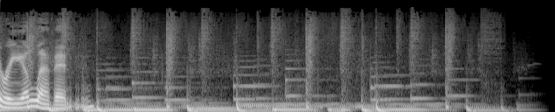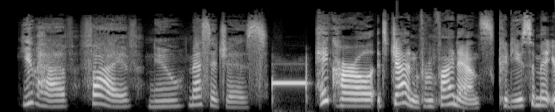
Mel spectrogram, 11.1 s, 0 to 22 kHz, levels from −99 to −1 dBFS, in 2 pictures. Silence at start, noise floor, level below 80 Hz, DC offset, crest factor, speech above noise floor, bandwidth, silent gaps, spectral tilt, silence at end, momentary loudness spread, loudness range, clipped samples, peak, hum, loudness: 0 s; -43 dBFS; -38 dBFS; under 0.1%; 22 dB; 24 dB; 15.5 kHz; 5.49-5.65 s; -4 dB/octave; 0 s; 17 LU; 11 LU; under 0.1%; 0 dBFS; none; -21 LUFS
